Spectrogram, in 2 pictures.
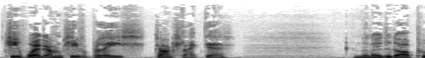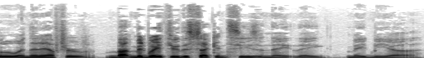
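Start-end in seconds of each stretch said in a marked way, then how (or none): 0.0-2.3 a light hint of the police chief voice; Chief Wiggum voice. Shown as a demonstration. Actor demonstrates Wiggum for the host, lightly voiced. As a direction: introduce yourself as Wiggum. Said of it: "The next week I did Wiggum".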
